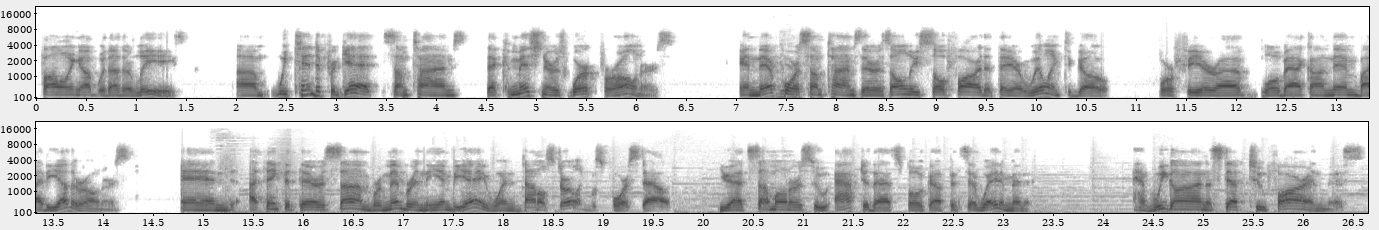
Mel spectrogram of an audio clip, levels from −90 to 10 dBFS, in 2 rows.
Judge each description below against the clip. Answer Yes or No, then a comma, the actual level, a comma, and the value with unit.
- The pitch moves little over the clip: Yes, narrow, 1.8 semitones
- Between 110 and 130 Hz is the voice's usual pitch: No, low, 100 Hz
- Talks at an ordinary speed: Yes, average, 180 wpm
